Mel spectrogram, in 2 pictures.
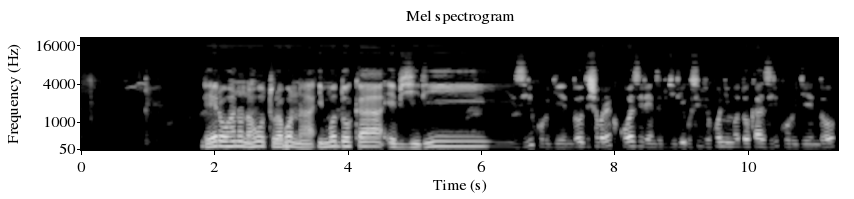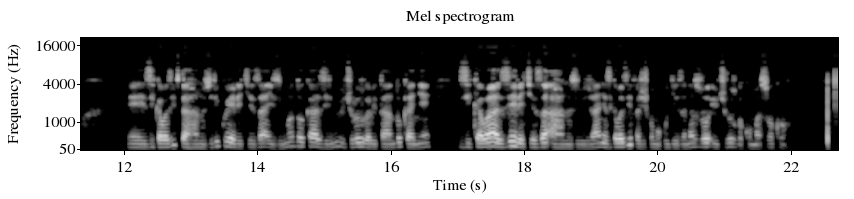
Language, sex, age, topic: Kinyarwanda, female, 18-24, government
